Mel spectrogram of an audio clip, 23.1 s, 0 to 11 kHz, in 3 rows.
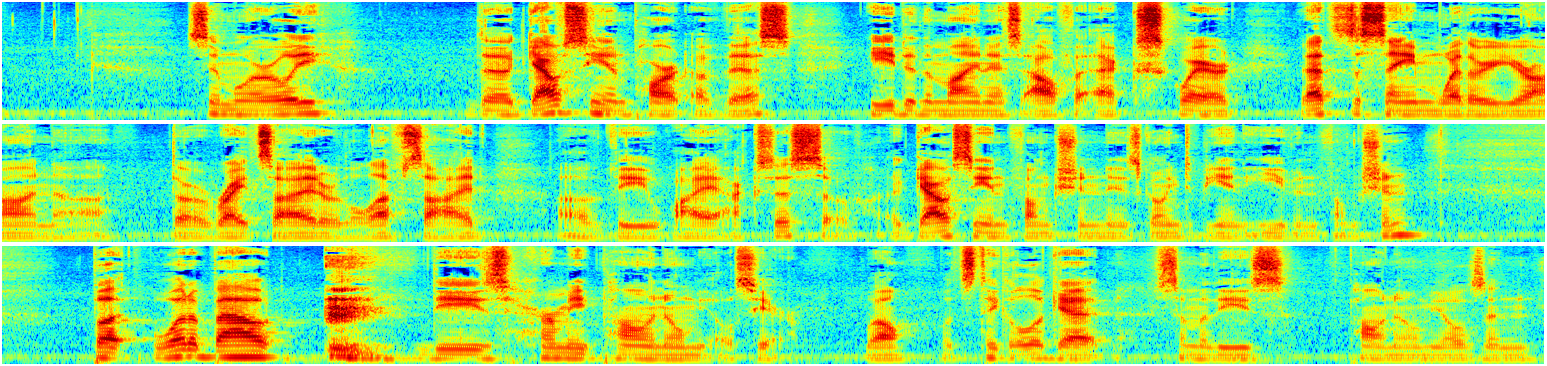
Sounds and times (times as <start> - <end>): Speech: 0.9 - 14.8, 15.9 - 23.1.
